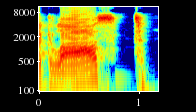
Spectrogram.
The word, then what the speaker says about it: glossed: The last sound is s. So when I add an ed, the ed altogether are pronounced as a t sound.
